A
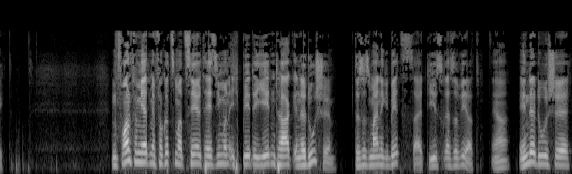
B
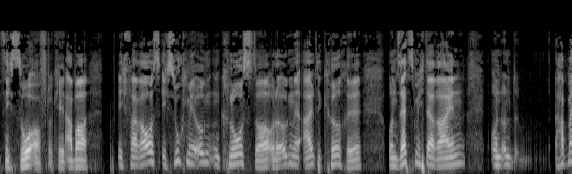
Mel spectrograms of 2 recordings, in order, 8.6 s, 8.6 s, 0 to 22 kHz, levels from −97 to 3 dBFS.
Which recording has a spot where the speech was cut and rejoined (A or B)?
B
